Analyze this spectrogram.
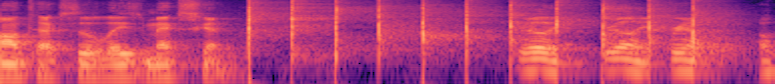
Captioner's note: applause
